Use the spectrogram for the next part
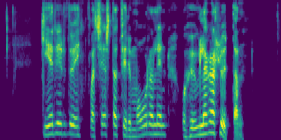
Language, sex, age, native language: Icelandic, female, 60-69, Icelandic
